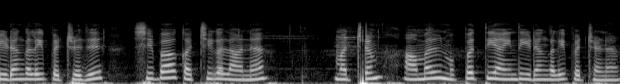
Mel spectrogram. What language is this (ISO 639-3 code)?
tam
